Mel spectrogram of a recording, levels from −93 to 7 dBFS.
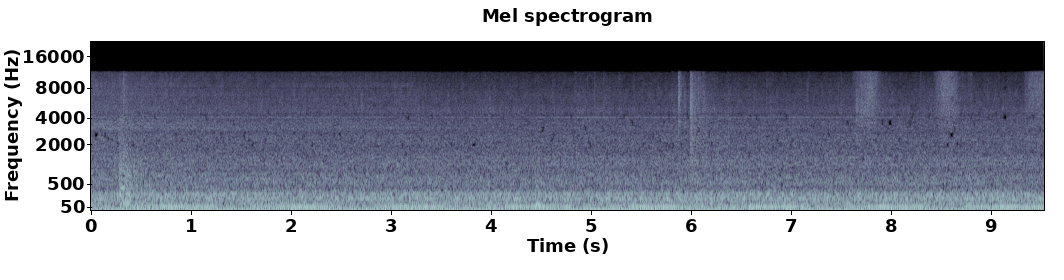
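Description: From start to finish the sound has a rough, grainy quality, with a hiss-like fuzz filling the gaps between tones and nothing at all above about 11.6 kHz, so the top end is dull and artificial. That's plainly audible codec damage, likely from low-delay AAC compression (AAC-ELD). Its short frames can't resolve tonal detail finely and spend bits quickly, so at a rate that fits around 32 kbps it runs short and smears noise across the spectrum.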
